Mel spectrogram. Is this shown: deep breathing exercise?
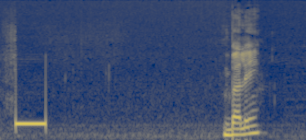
no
